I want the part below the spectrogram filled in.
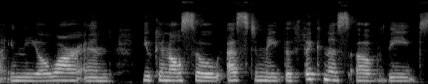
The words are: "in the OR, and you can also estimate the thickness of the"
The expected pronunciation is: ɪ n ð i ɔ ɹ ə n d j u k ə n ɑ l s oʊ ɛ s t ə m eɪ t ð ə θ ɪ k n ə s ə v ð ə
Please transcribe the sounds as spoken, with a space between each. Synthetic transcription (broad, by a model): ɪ n ð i ɔ ɹ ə n j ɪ k ə n ɑ l s oʊ ɛ s t ə m eɪ t ð ə θ ɪ k n ə s ə v ð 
